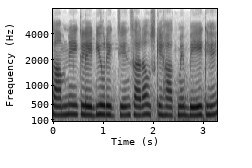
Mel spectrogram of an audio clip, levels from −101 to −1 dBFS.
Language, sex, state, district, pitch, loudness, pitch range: Hindi, female, Uttar Pradesh, Etah, 225 Hz, -13 LUFS, 220-235 Hz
